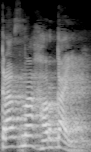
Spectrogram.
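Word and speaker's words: Krasznahorkai: দেশের হাঙ্গেরির নাগরিক আমাদের এটুকু পড়লেই হবে লাস্ট ক্রাজনা হরকাই ক্রাজনা হরকাইজনা হরকুট ডাবল উচ্চারণ করবেন আগে বলবেন ক্রাজনা পরে হরকাইজনা হরকাই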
